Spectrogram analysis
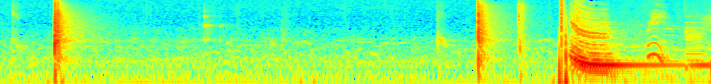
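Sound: whip cracking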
